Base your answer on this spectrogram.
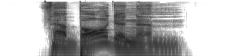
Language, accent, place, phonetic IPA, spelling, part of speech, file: German, Germany, Berlin, [fɛɐ̯ˈbɔʁɡənəm], verborgenem, adjective, De-verborgenem.ogg
- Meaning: strong dative masculine/neuter singular of verborgen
